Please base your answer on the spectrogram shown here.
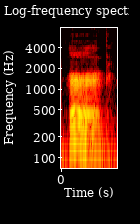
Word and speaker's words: herb: this word is interesting traditionally the H was not pronounced in the United States about ninety percent of Americans still do not pronounce the H we say Erb the same is true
